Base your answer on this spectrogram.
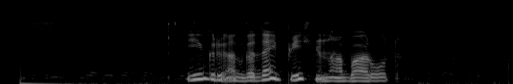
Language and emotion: Russian, sad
